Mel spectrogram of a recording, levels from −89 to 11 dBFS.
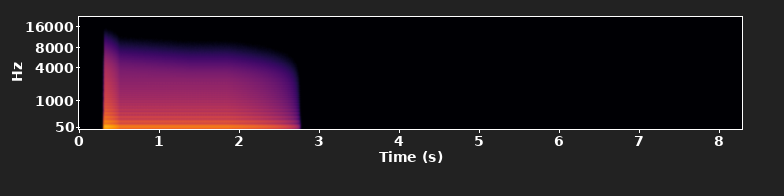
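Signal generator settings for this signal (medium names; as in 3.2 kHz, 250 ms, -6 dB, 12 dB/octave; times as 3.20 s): synth note square C2 12 dB/octave, low-pass 3.2 kHz, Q 0.93, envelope 0.5 oct, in 1.09 s, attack 1.8 ms, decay 0.20 s, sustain -13 dB, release 0.92 s, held 1.54 s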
